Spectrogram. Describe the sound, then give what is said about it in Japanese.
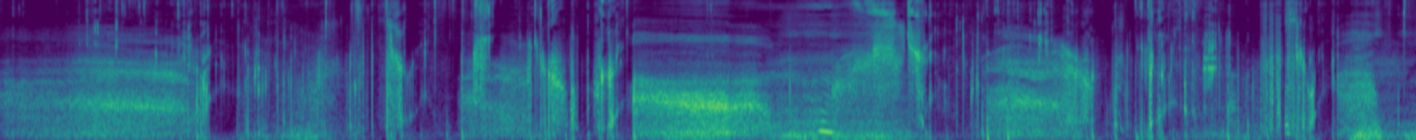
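Wet ear-licking sounds: a steady run of many soft smacks, slurps and tongue clicks mixed with breathy noise, fairly quiet and continuous from start to finish. “いかがでございます？私の耳なめは。”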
